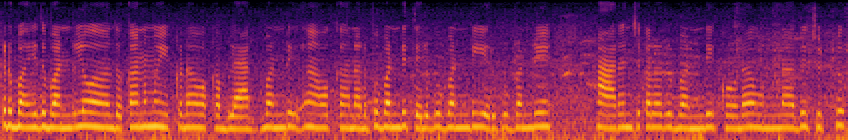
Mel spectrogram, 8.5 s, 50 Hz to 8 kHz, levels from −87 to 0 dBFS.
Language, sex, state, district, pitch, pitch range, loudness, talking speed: Telugu, female, Andhra Pradesh, Krishna, 240 Hz, 235-250 Hz, -16 LUFS, 150 wpm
